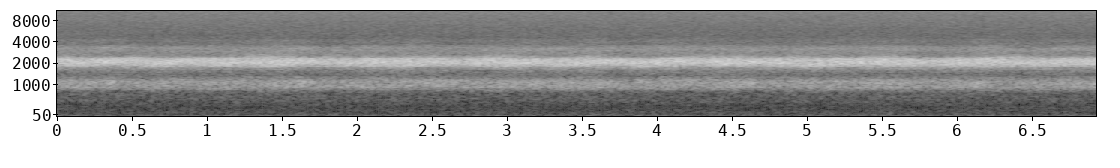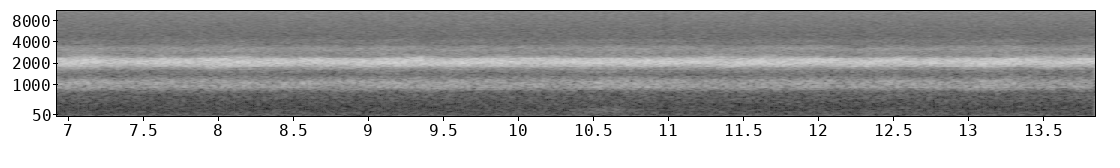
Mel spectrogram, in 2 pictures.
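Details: Live, unlooped recording of numerous frogs croaking in a spring wetland: a thick, seamless chorus drones steadily on two pitches, its individual calls merged into one sustained shimmer, with no other sounds.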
